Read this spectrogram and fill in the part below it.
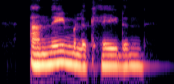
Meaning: plural of aannemelijkheid
- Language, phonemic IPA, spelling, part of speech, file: Dutch, /aˈnemələkˌhedən/, aannemelijkheden, noun, Nl-aannemelijkheden.ogg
